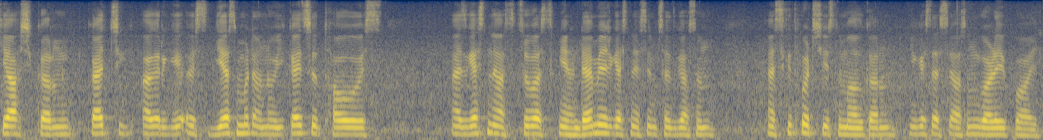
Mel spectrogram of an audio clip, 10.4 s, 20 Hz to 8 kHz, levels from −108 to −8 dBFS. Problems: background sounds at intervals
